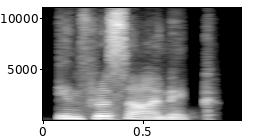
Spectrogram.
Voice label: "infrasonic", Indian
